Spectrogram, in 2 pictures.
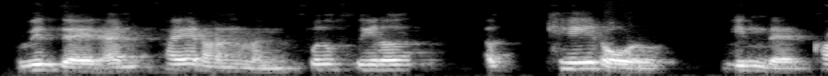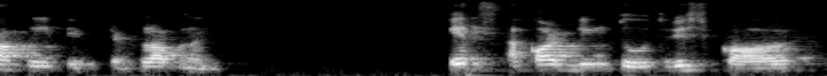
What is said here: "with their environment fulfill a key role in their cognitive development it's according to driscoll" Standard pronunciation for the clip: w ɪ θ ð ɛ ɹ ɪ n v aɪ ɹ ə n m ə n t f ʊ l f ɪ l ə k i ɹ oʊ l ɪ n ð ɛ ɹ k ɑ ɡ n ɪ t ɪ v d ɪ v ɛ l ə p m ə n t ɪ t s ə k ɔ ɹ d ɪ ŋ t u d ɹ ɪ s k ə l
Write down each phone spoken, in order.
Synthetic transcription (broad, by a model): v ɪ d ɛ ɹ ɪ n f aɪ ɹ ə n m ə n f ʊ l f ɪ l ə k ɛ ɹ oʊ l ɪ n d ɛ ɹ k ɑ ɡ n ɪ t ɪ v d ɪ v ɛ l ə p m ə n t ɪ t s ə k ɔ ɹ d ɪ ŋ t u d ɹ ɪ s k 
